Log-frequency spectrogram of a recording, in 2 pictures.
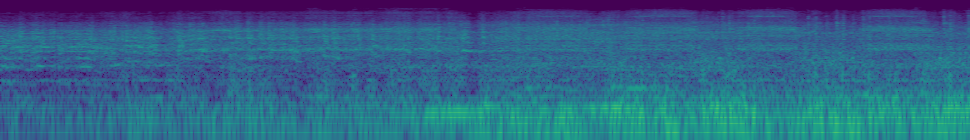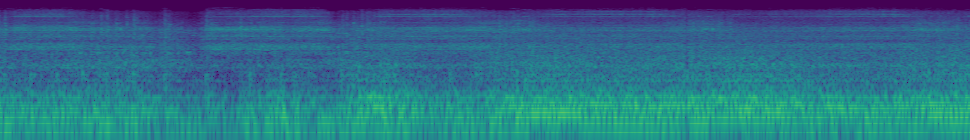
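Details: Old OBS Chevy parts truck, first start after long sitting, oil primed and fuel poured in by hand while awaiting a fuel pump: it catches and runs ragged and uneven with irregular stumbles and a clattery top end. Rough running after sitting.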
